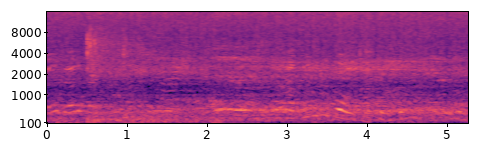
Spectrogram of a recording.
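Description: A crowd of spectators murmurs and chatters in the background.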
